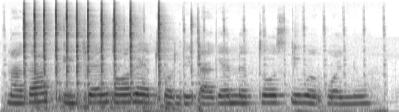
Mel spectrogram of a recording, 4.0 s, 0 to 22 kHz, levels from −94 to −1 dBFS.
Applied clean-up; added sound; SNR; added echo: none; Clock; -1 dB; none.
